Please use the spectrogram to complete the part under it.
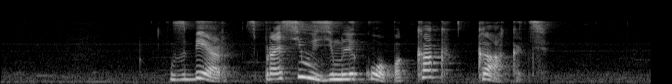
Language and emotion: Russian, angry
